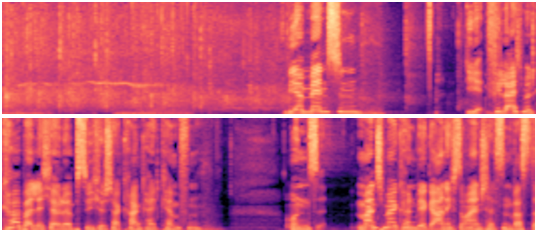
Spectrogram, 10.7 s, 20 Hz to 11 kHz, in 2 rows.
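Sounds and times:
audience applause: 0.0s - 4.2s
speech: 2.8s - 3.7s, 4.6s - 7.6s, 8.2s - 10.6s.

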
